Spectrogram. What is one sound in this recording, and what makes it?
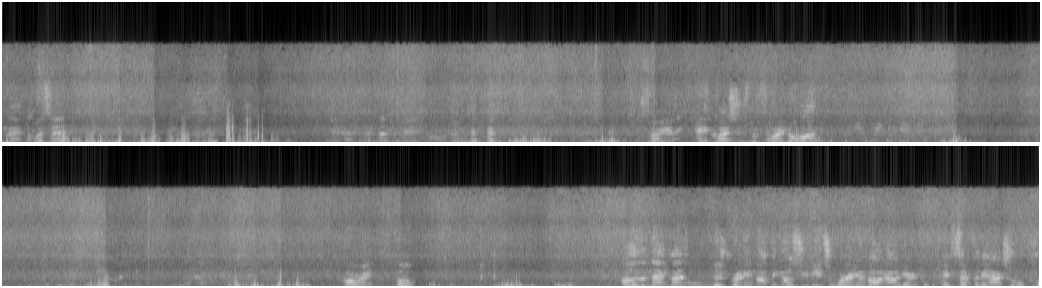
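Wind blows outdoors on open water.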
